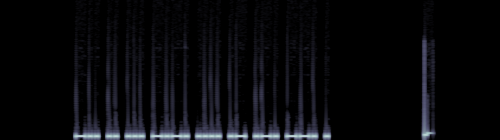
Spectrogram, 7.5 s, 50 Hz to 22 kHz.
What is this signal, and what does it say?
Morse code, heard as a keyed tone, about 25 wpm, 700 Hz. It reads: DISCHARGE
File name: practice / 25wpm / 9 Letter Words - First 3 Letters Given - 25wpm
